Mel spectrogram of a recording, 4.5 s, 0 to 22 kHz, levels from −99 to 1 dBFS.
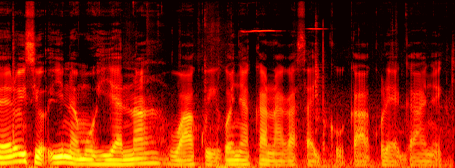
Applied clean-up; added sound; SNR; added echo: none; Squeak; 19 dB; none.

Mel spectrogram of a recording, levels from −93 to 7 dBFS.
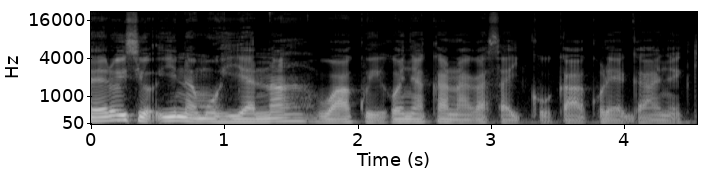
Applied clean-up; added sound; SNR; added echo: none; none; none; none.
